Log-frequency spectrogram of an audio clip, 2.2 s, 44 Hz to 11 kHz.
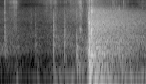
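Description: A single sharp thump from a door of a 2017 Chevrolet Silverado 2500 double cab pickup, a little over a second in, trailing off briefly.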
